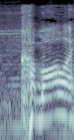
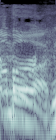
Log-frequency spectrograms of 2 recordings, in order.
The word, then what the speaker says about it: Kamala: You're not allowed to criticize Kamala Harris or Kamala Harris or whatever. – Kamala. – Because it's Kamala Harris.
